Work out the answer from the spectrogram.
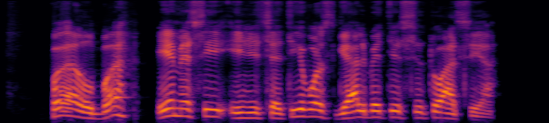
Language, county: Lithuanian, Telšiai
